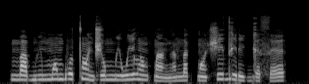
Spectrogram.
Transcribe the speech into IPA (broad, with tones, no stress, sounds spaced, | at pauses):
m a˧ b ĩ˧ m ɔ̃˦ b o˦ t ɔ̃˦˨ d͡ʒ o˧ m i˧ w i˦ l ɔ̃˧ k͡p ã˨ ɡ ã˨˦ n a˦ k͡p ɔ̃˧ ʃ i˦ d i˦˨ ɾ i˨ ɡ ɛ˨ s ɛ˨˦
